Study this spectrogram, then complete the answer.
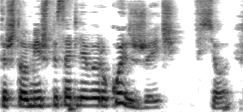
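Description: A woman speaks at a medium pitch. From Armavir, Krasnodar region, Russia. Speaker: podcast host. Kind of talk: casual chat. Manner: animated, informal.

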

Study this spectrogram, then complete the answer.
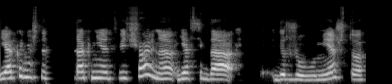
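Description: A woman talks at a fairly quick pace. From Belarus (Borisov area). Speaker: writer and luxury shop assistant. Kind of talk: casual interview.

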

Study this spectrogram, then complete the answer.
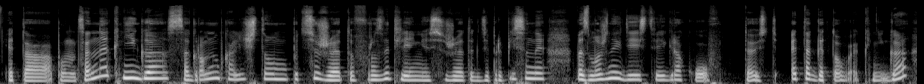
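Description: A woman at a fairly high pitch with ordinary pitch variation and a moderate pace, in a dry, close sound with no echo. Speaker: cosplayer and tabletop gamer. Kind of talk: casual chat. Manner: articulate.

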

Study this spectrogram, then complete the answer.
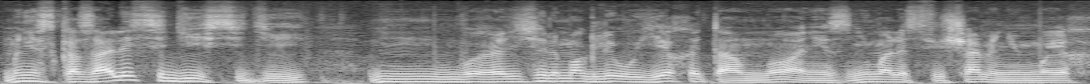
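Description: A man with a fairly low voice speaks in an animated tone with lively intonation over noticeable background noise. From Russia, small town. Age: 20s. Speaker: musician and blogger. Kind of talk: interview.

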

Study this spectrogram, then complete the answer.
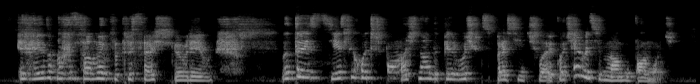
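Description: A woman talks at a very fast pace in a high voice with very wide pitch swings. Noticeable background noise runs beneath her. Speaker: former doctor and new mother of twins. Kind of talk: personal testimony in casual interview. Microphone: poor recording, interference, re-recorded on other mic.

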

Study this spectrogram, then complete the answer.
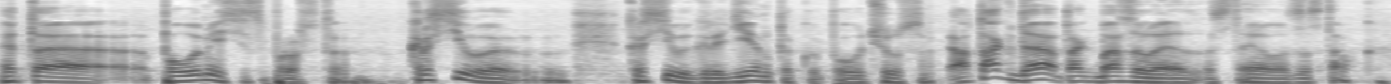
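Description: An animated tone at a very even loudness, over noticeable background noise. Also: man, medium pitch for a man, lively intonation, moderate pace. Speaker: street photographer. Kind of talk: casual interview chat. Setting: planetarium dome.

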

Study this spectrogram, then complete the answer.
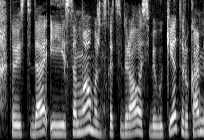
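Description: A woman talks at a very fast pace and a medium pitch. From Sakhalin, Russian Far East (Korsakov). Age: 30s. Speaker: flower shop owner. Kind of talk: interview.

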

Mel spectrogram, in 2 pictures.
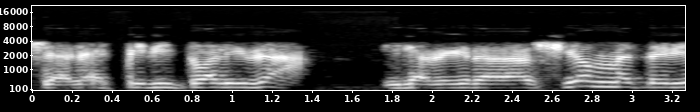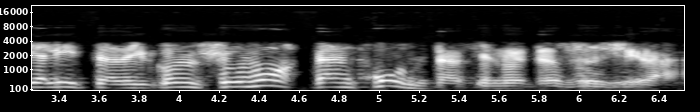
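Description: Loudness stays very even as a man talks at a moderate pace. His pitch is high. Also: lively intonation. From Argentina. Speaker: political analyst, former legislator. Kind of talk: radio interview.

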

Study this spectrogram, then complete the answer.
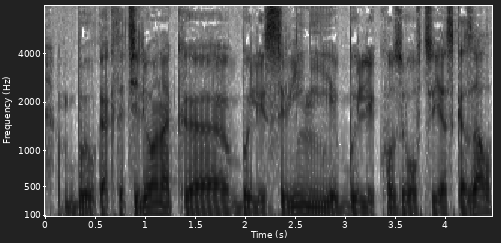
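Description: The voice has a dark, mellow tone and lively intonation. The sound is dry and close with no echo. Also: man. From Russia, Kirov. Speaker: radio host. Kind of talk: casual chat. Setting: studio.

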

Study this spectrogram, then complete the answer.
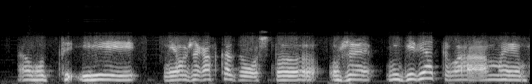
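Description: A woman speaks at a very slow pace in a medium pitch, with monotone, flat intonation. Her loudness stays very even. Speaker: caller. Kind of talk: testimony. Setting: phone call.

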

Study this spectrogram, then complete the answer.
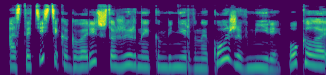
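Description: The sound is dry and close with no echo as a woman talks in a plain, everyday voice with ordinary pitch variation. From Russia, Orenburg. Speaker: cosmetologist. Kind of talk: casual chat. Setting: studio.

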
